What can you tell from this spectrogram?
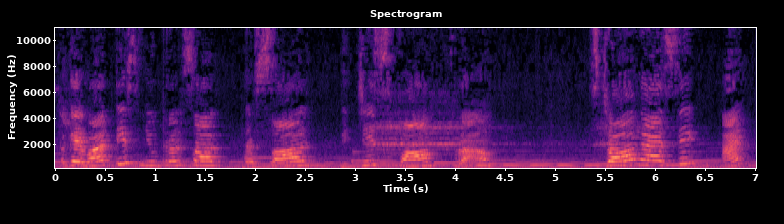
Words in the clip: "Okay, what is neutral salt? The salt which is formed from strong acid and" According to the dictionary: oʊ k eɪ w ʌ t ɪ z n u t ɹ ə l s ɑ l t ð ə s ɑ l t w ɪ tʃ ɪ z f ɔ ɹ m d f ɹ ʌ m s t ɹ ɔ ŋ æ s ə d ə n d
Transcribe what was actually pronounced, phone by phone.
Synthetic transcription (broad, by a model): oʊ k eɪ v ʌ t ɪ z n u t ɹ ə l s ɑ l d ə s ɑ l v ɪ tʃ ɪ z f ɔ ɹ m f ɹ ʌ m s t ɹ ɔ ŋ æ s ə ə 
